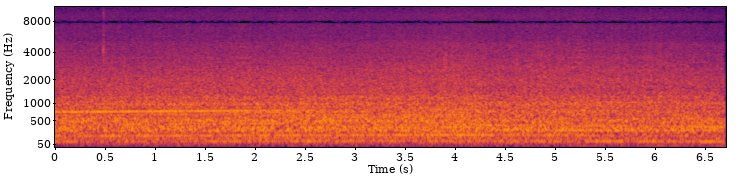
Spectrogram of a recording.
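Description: Suzuki Cappuccino's turbocharged three-cylinder F6A engine running at speed on track, heard inside the cabin over a steady rush of road and wind noise. The low engine hum eases just after the start and comes back strongly near the end.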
